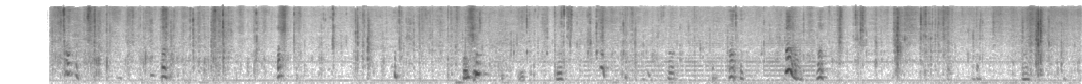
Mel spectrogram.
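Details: Eighteen-day-old Labradoodle puppies in their first milk fight: short squeaks and whines that come every few seconds with no steady beat, over soft shuffling and clicking and a steady low hum.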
